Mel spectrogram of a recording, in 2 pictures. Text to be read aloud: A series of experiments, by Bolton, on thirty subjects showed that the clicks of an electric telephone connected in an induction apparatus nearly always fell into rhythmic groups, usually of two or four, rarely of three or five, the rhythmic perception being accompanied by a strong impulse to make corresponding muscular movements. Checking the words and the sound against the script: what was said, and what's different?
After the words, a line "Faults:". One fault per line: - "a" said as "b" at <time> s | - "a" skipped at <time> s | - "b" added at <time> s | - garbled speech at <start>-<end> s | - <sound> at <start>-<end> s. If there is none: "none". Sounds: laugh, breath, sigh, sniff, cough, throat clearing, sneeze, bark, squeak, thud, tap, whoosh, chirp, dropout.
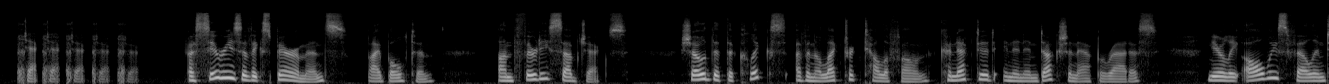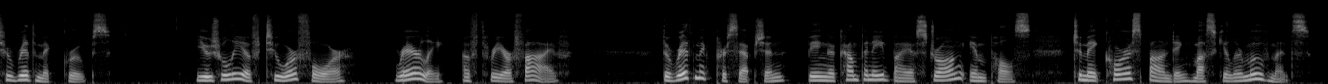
A series of experiments, by Bolton, on thirty subjects showed that the clicks of an electric telephone connected in an induction apparatus nearly always fell into rhythmic groups, usually of two or four, rarely of three or five, the rhythmic perception being accompanied by a strong impulse to make corresponding muscular movements.
Faults:
- laugh at 0.2-1.4 s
